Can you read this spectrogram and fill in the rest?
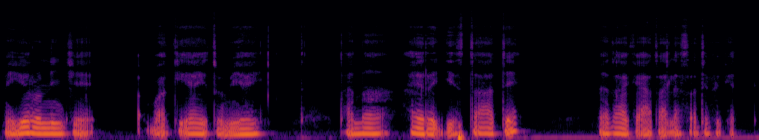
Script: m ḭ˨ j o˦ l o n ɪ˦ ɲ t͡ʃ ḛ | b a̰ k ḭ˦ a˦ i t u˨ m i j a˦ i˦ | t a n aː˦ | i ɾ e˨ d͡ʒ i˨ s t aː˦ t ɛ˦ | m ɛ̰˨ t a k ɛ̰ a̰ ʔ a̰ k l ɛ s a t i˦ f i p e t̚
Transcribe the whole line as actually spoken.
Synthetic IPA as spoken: m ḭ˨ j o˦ l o n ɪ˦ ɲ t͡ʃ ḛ | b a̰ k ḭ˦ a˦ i t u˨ m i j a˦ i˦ | t a n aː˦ | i ɾ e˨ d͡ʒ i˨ s t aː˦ t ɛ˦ | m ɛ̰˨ t a k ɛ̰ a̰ t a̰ l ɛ s a t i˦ f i k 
